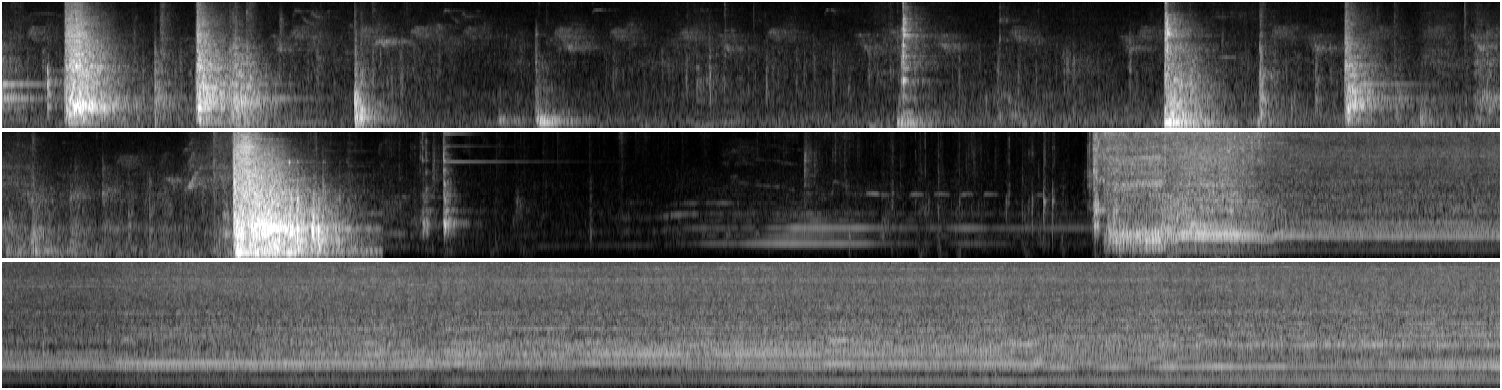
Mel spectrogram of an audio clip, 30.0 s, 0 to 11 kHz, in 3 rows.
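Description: Knocks and clunks of a cant hook and a heavy log being levered on a portable sawmill's steel bed. About 17 seconds in, the sawmill's Kohler gas engine cranks and starts, then settles into steady running.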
